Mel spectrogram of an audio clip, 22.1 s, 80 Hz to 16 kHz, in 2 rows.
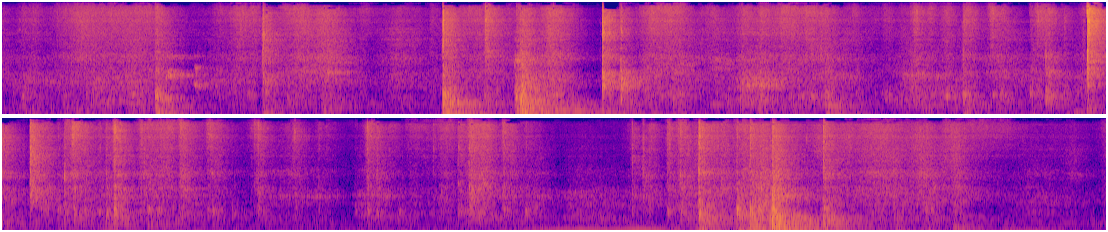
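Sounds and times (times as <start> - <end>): bare feet thudding on foam mats: 4.3 - 6.7, 17.4 - 20.8.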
